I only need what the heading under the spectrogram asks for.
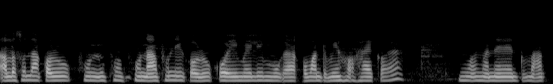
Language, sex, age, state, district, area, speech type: Assamese, female, 60+, Assam, Dibrugarh, rural, spontaneous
